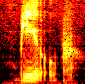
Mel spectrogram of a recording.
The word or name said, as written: biub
